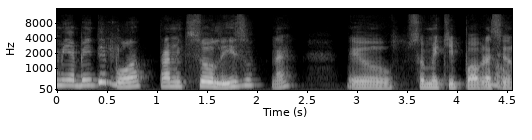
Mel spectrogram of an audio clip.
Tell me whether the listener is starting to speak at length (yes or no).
no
